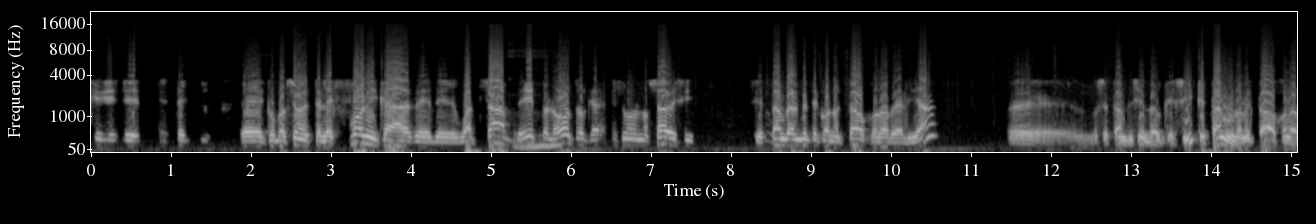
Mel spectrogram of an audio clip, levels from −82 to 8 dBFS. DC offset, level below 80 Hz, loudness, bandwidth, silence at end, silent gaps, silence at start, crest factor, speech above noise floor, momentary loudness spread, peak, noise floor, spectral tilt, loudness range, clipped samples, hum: under 0.1%; -50 dBFS; -25 LUFS; 16 kHz; 0 s; none; 0 s; 10 dB; 38 dB; 10 LU; -16 dBFS; -63 dBFS; -5.5 dB/octave; 4 LU; under 0.1%; none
